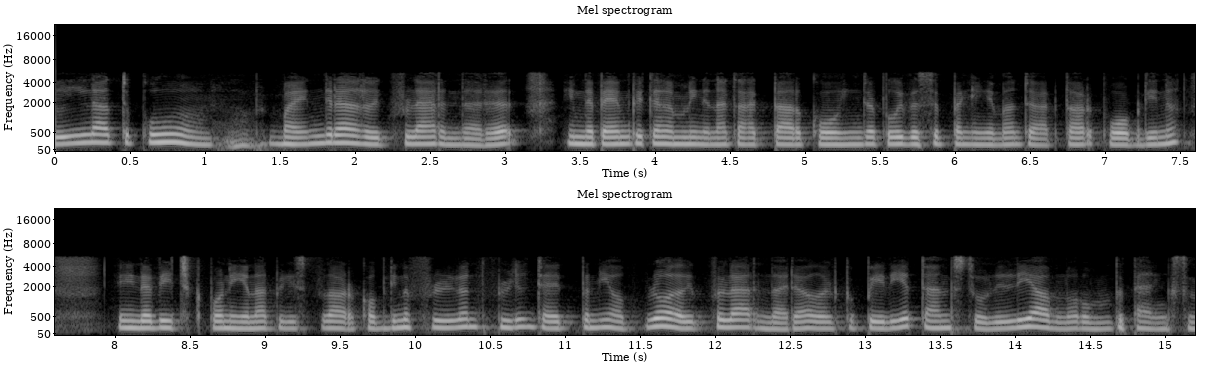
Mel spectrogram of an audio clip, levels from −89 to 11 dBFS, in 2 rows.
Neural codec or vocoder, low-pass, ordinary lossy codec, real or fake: codec, 16 kHz, 0.5 kbps, FunCodec, trained on LibriTTS, 25 frames a second; 5.4 kHz; none; fake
